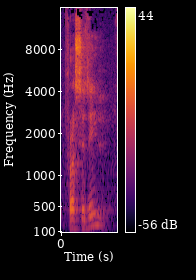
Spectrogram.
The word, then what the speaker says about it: prosody: Prosody.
